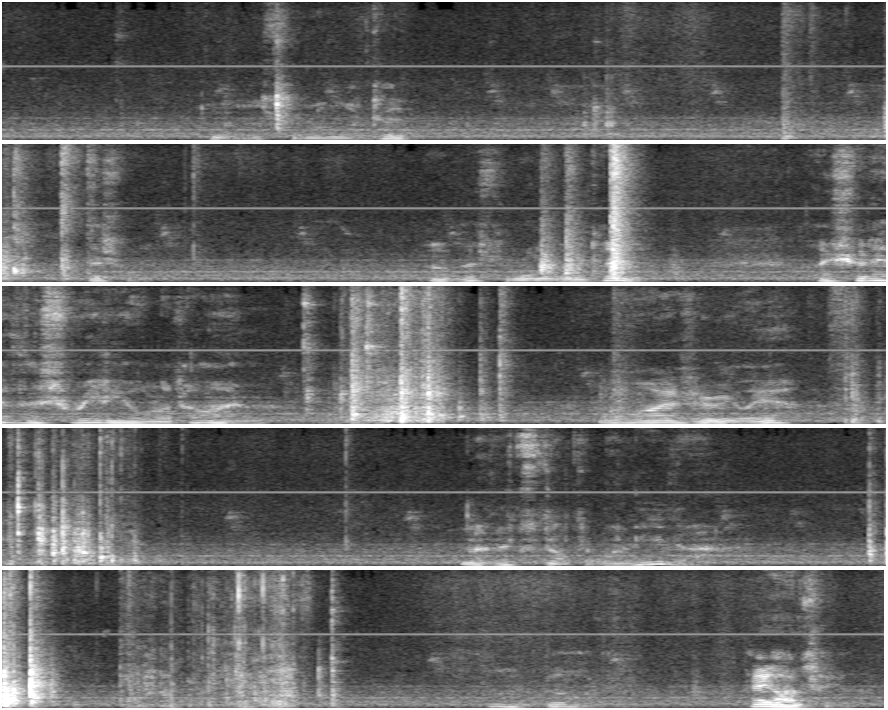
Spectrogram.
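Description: An adult man talks calmly close by, in short bursts.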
